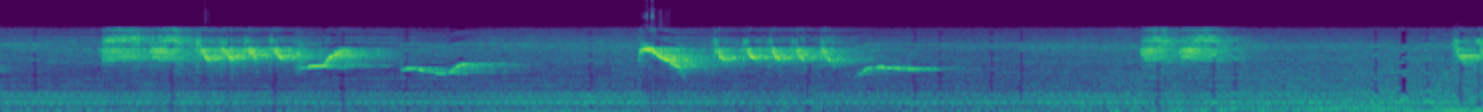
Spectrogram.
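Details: Sooty-headed bulbul in steady song with its tail spread, delivering three grating, buzzy phrases about two to three seconds apart, each ending in short slurred falling whistles, with a constant low hum underneath.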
